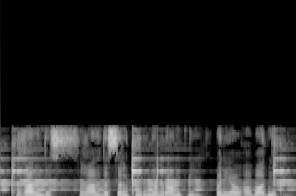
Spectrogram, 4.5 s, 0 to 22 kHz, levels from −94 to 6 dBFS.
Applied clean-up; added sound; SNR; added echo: neural mask model RNNoise.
